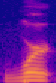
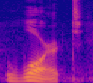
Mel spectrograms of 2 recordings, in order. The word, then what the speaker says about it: wort: Then that means beer wort, spelled wort, but it is pronounced wort, not wart.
